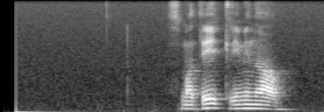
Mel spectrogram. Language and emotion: Russian, neutral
